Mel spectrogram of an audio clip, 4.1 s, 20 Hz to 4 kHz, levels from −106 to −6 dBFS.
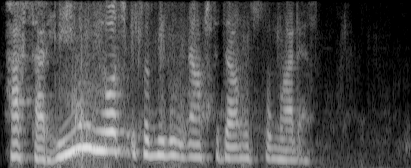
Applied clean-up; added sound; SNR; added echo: neural separator model SepFormer DNS4.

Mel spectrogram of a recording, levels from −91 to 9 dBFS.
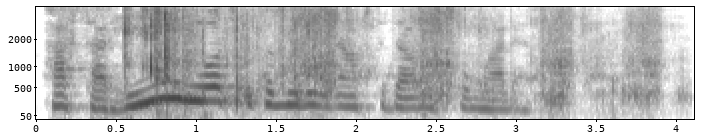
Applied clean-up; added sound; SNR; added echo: none; Chewing, mastication; 2 dB; none.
